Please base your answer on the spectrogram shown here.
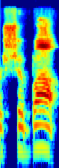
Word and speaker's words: Shabbat: So that's why we get the spelling for Shabbat with 2 B's. Now, sometimes it's pronounced in the middle of the word, especially if it has a shva underneath it and it's a dogish.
